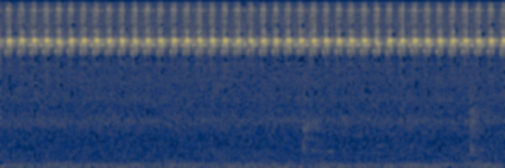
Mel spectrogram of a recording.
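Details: Cricket chirping as soothing nature sound for rest: a steady train of high, even pulses, about five per second, unbroken throughout, with a faint low rumble underneath.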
